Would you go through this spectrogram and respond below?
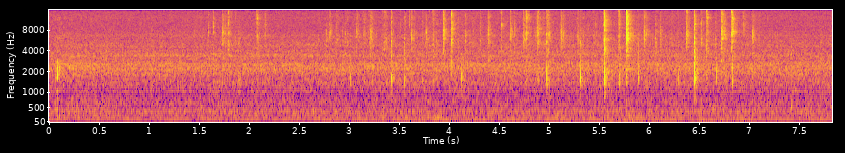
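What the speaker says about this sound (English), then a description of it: "can I type things in the chat?" Quiet rapid typing on a computer keyboard, a run of light, irregular key clicks that grow a little busier toward the end, set against a low steady hum with no speech.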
